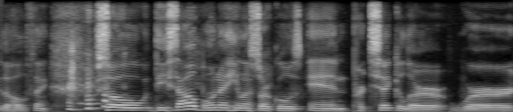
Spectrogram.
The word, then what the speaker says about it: Sawubona: Let me know if I'm pronouncing it wrong. Sawubona?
